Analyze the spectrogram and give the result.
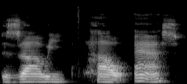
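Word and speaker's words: Zahi Hawass: And he mentioned this, he made it public, he made people know about it, and of course, Zawi Hawass, that is the correct pronunciation of his stupid Egyptian name, who controls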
